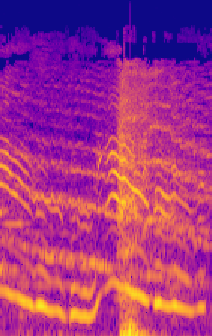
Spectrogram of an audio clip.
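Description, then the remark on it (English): A voice imitates screeching horror-film violins with one long, high, wavering whine that dips, swoops back up and holds for about three seconds, with a brief breathy rasp partway through. “Cue the screeching waiting. Violins.”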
